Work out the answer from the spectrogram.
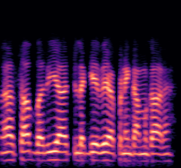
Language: Punjabi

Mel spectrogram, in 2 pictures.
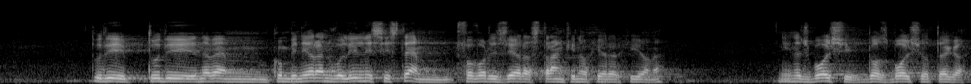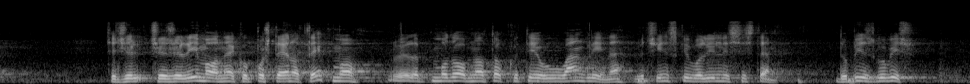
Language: Slovenian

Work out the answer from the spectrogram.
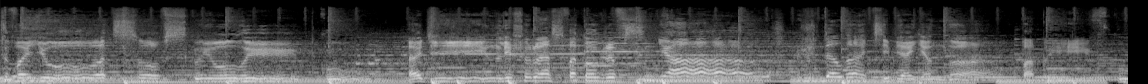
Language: Russian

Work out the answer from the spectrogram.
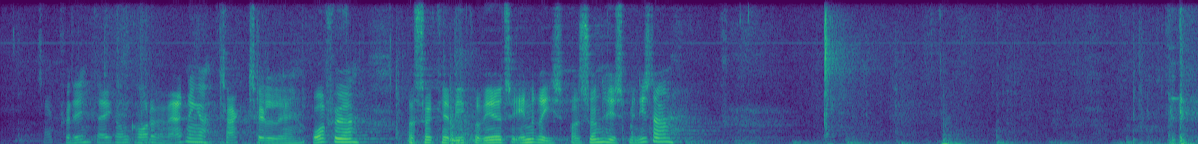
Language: Danish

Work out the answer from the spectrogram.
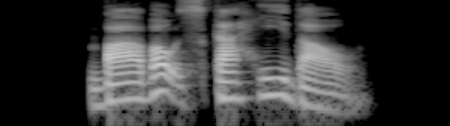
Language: Taroko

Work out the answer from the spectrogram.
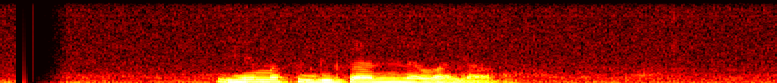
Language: Sinhala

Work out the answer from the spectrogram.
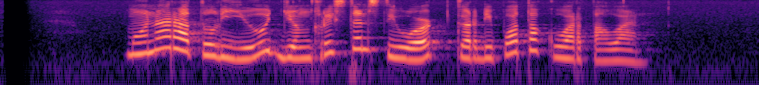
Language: Sundanese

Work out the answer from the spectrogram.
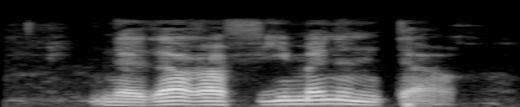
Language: Kabyle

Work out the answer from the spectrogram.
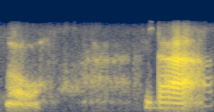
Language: Bodo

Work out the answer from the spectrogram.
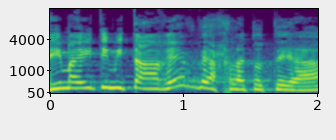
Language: Hebrew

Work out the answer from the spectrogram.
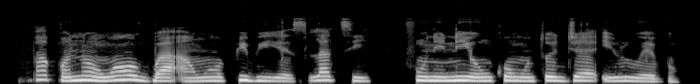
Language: Yoruba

